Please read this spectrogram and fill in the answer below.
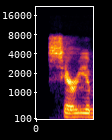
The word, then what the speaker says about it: Ceria: Yeah, C-E-R-I-A. Yeah. And pronounced, it rhymes with area, Saria Brewing Company.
